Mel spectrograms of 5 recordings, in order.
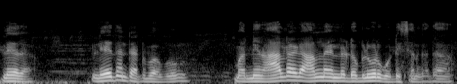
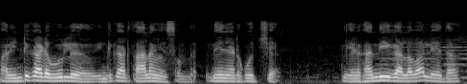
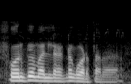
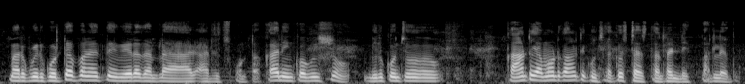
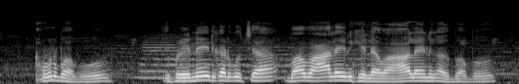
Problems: background sounds at intervals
